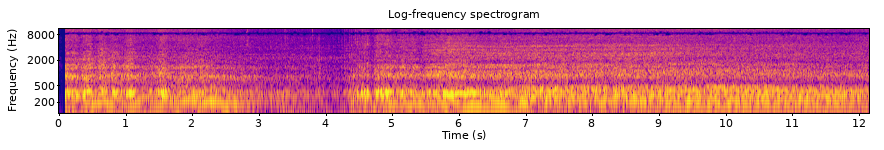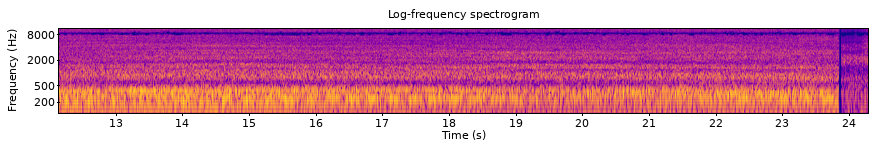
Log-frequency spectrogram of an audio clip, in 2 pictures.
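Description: John Deere 440 skidder's diesel engine running. Its speed drops about three seconds in, revs back up, then holds steady.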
